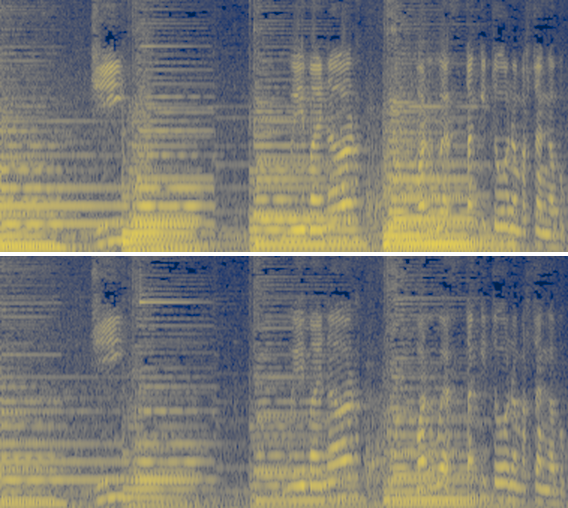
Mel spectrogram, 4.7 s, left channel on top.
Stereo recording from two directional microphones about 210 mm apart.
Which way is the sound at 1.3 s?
20° left (ahead or behind).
